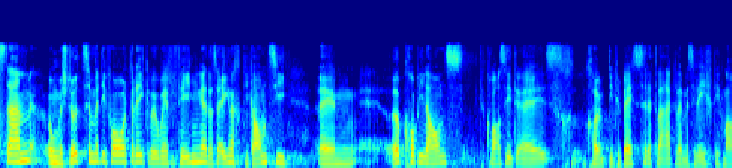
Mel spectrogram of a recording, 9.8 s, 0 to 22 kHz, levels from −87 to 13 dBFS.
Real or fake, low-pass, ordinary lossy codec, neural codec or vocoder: fake; 7.2 kHz; none; codec, 16 kHz, 2 kbps, X-Codec, HuBERT features, trained on LibriSpeech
